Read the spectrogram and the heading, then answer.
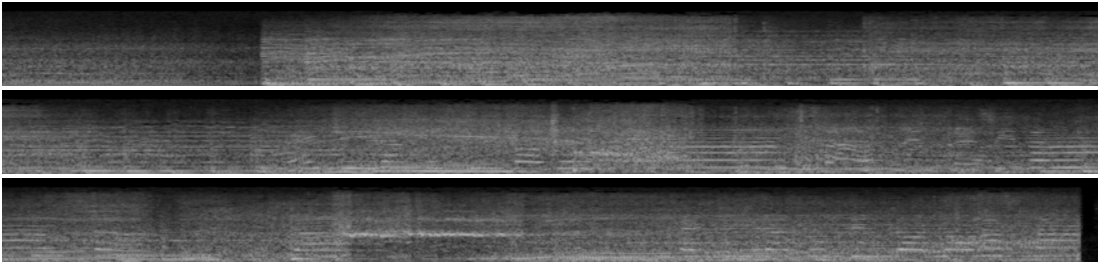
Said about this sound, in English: lads, I'm going to need you to stop doing wheelies on your little motorbikes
